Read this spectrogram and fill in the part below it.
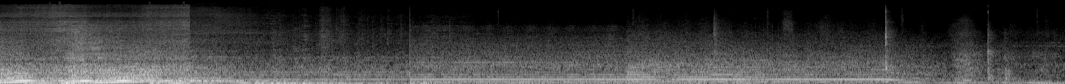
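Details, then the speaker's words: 1971 Plymouth 'Cuda 340 V8 with Thermoquad carburetor on a dyno: revs up, then holds a steady high hum for several seconds instead of dropping back to idle; throttle hanging, carburetor problem. "Okay, there's a problem here now. Shut the water pump, Nico. I couldn't bring it back to idle."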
